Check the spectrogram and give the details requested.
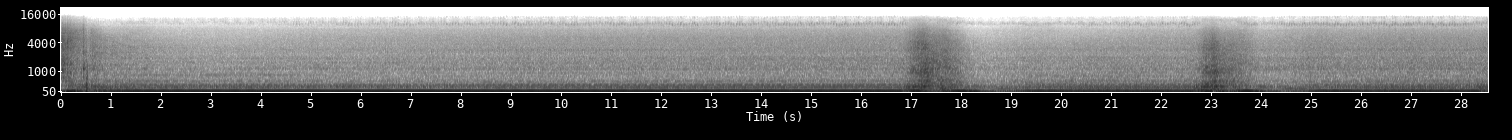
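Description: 1998 Toyota Supra's non-turbo 3.0-litre inline-six (2JZ-GE) idling steadily at the exhaust just after a cold start. It is revved briefly twice in the second half, each time rising and falling quickly, and revs again as it ends.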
